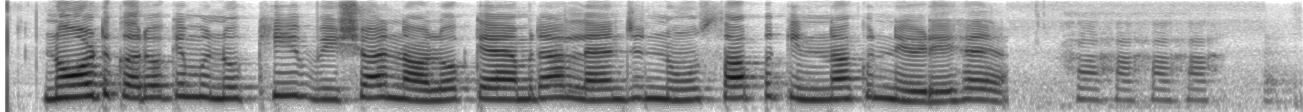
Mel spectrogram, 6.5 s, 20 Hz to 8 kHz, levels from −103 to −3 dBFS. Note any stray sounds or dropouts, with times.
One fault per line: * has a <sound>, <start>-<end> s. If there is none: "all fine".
* has a laugh, 5.2-6.2 s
